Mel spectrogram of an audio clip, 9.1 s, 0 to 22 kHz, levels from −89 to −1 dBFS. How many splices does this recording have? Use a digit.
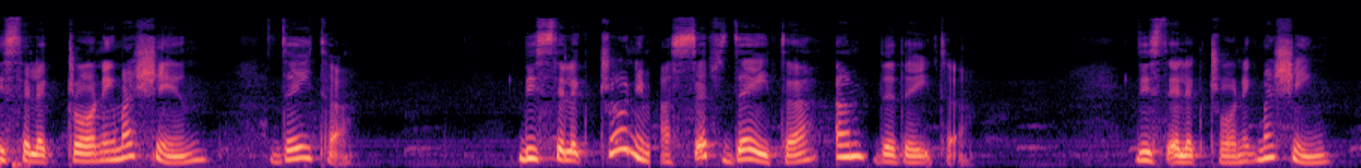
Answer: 3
